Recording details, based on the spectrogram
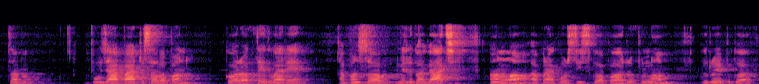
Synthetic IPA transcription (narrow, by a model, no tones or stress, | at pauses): t̪əb | pud͡ʒapaʈsəbəpən | kɔɾək̚t̪əjd̪waɾe | əpənsəbmilkɔɡat͡ʃʰ | ənləəkɾakoɾsiskɔpɔɾuplɔ̃ | ɾojpkɔ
